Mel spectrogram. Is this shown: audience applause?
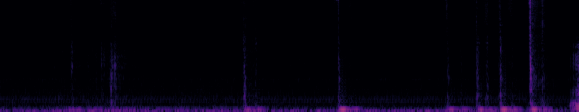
no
